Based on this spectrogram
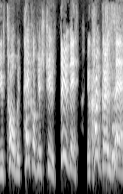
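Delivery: bossy, sing-song teacher voice. Quoting what someone said when they walked into your home, telling them what to do; bossy, imitating a teacher voice. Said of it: "I am using teacher voice".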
